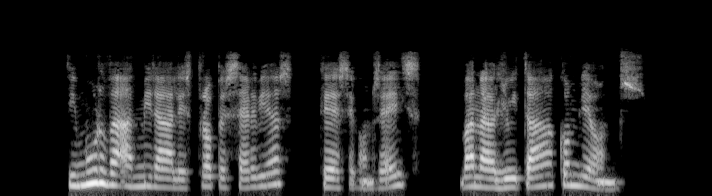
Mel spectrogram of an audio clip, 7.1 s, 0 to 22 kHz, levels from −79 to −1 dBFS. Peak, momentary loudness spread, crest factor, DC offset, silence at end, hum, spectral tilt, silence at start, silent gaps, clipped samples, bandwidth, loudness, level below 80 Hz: -2 dBFS; 12 LU; 18 dB; under 0.1%; 0.7 s; none; -4.5 dB/octave; 0.7 s; 2.94-3.20 s, 4.23-4.61 s; under 0.1%; 7.6 kHz; -18 LUFS; -66 dBFS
